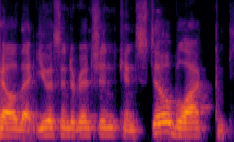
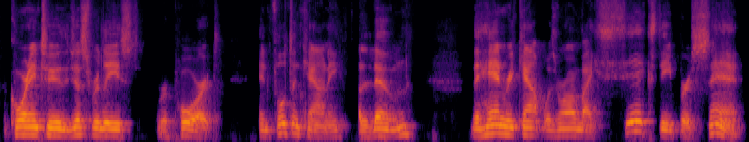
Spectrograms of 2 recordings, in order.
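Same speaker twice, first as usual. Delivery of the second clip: ordinary talk, nothing marked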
